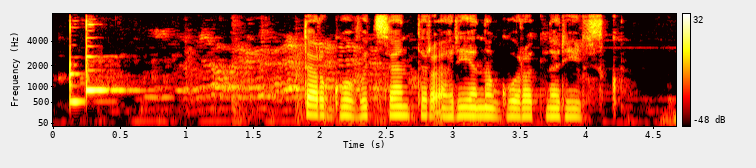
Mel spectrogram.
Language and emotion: Russian, neutral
